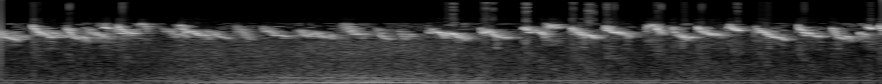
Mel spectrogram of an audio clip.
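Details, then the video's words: High sweet twittering of a white-eye, a long chain of quick descending slurred notes; a soft low rumble rises briefly midway and a steady hum runs throughout. "Ini pasti pleci yang sangat super itu kicaunya"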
